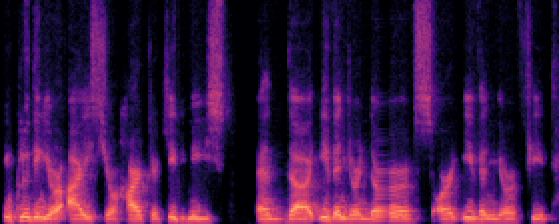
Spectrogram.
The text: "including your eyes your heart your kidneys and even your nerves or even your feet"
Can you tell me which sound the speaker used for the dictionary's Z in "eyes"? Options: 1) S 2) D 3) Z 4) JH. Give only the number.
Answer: 1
